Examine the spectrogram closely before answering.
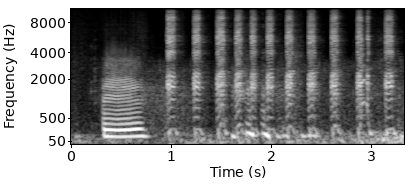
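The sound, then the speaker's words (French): A pet duck quacks: a drawn-out nasal call followed by a rapid, loud run of many short, clipped quacks. “les animaux de compagnie sont acceptés ou pas? Parce que je viendrai avec mon canard.”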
